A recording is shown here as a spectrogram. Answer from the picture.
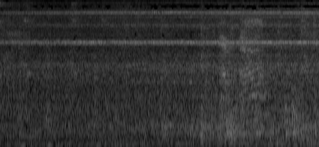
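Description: Greater Anglia Stadler FLIRT train approaching on the far line, its running growing louder over the last second or so, with a short squeal of wheels on the rails about three seconds in. A thin, steady high tone sounds throughout.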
